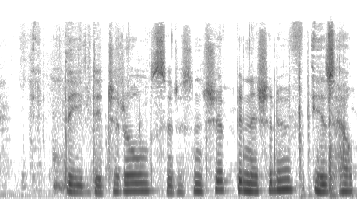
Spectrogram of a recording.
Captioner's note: speaking French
